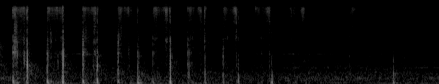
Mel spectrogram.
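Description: Tarot cards being shuffled in a rapid series of crisp riffling snaps, about a dozen close bursts that slow and thin toward the end, heard alone with no talk.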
